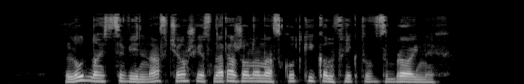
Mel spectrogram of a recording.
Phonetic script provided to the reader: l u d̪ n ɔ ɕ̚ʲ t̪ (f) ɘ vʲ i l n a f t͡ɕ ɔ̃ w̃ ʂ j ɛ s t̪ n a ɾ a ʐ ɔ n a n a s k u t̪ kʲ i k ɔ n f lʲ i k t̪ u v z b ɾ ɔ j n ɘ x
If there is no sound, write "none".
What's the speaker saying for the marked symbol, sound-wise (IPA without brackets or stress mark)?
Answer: s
